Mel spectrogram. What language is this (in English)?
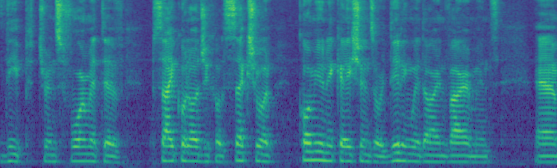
English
